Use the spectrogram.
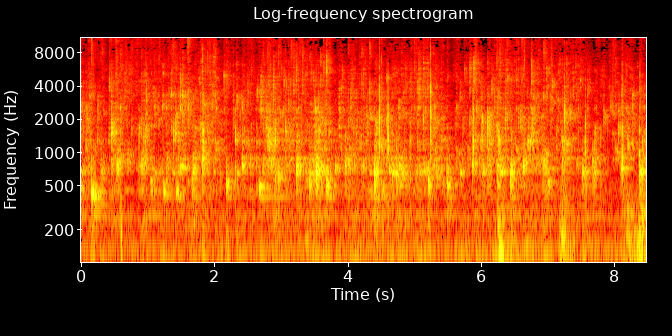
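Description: Hot melting gallium, with Orbeez added, pops and crackles continuously up close in a dense, irregular patter of small bursts.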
